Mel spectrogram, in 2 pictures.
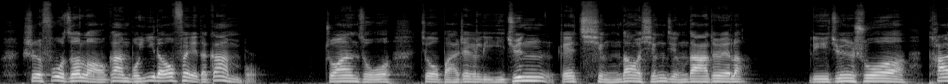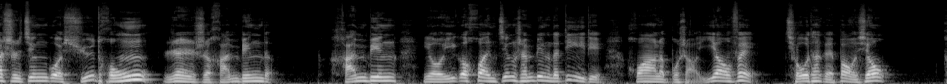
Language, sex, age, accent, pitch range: Chinese, male, 20-39, native, 115-165 Hz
